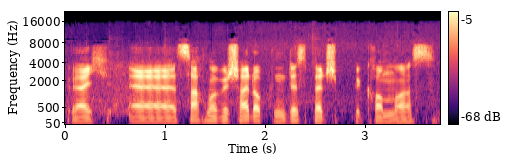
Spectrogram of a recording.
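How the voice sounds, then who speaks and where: A man's voice: low voice, flat delivery, moderate pace, bright, forceful tone. A man chatting casually and crudely while playing a roleplay game. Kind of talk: casual gaming chat with banter. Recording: very noisy game recording.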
